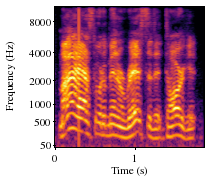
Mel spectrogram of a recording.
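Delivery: ordinary delivery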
